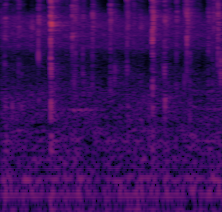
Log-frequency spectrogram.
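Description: Faint typing on a computer keyboard: a quick, uneven run of key clicks as a word is typed.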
